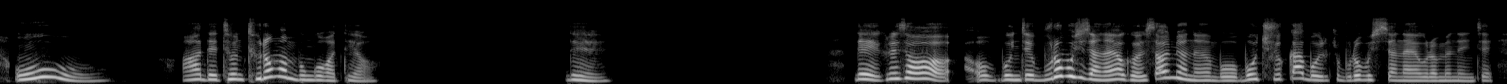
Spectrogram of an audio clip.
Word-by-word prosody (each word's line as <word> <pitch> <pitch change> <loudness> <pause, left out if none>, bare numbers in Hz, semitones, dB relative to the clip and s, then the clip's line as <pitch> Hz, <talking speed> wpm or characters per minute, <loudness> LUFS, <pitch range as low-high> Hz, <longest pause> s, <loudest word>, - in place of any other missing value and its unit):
오. 230 - +1 0.8
아 210 +4 -1
네. 220 0 +1
저는 235 +2 0
들어만 305 - +2
본 210 -1 -2
것 200 -1 -1
같아요. 165 -3 -7 1.9
네. 180 -6 -3 2.5
네. 235 -5 +3
그래서 265 - +4
어 205 +2 -5
뭐 215 +2 0
인제 215 +2 0
물어보시잖아요. 235 - +3
그걸 195 -3 -1
썰면은 225 - -1
"뭐 175 0 -3
뭐 225 +8 0
줄까?" 240 +4 -2
뭐 205 -4 -1
이렇게 185 +2 -11
물어보시잖아요. 185 -3 -4
그러면은 175 0 -6
인제 170 +2 -11
210 Hz, 220 characters per minute, -22 LUFS, 180-245 Hz, 2.5 s, 그래서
